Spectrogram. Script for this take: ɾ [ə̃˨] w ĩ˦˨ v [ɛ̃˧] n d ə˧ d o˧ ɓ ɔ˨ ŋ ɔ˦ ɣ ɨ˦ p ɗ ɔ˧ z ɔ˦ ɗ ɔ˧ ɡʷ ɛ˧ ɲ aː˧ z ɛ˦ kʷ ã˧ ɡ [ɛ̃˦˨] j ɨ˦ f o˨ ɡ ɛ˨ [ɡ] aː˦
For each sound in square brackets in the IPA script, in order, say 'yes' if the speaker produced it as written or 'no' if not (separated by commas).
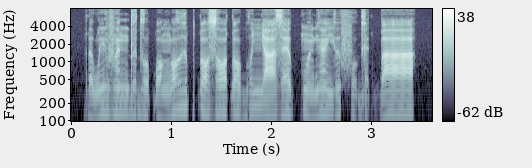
no, yes, yes, no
